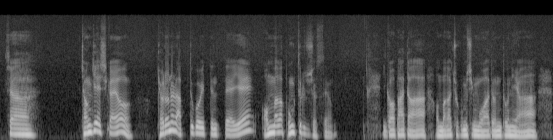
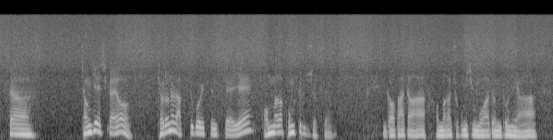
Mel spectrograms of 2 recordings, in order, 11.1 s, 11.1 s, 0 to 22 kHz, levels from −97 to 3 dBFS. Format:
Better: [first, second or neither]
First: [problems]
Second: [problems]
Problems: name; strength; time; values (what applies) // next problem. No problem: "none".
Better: first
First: hiss; faint; throughout; 30 dB below the speech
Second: hiss; loud; throughout; 4 dB below the speech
